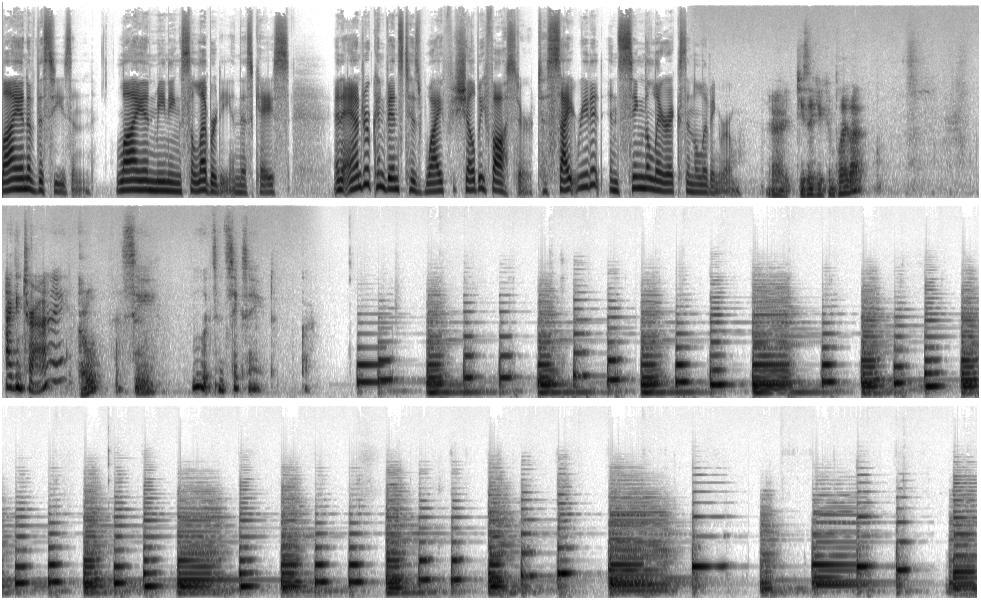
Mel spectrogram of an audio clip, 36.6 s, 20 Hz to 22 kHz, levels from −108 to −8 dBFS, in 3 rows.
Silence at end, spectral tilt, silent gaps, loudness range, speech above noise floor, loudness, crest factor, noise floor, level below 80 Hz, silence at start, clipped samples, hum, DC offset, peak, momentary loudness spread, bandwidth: 0 s; -5.5 dB/octave; none; 5 LU; 44 dB; -20 LUFS; 20 dB; -65 dBFS; -62 dBFS; 0 s; under 0.1%; none; under 0.1%; -2 dBFS; 11 LU; 19.5 kHz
